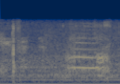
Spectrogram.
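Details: Female pet cat indoors, coaxed by her owner to speak, gives a short tonal meow of about half a second, level then dipping slightly at the end, preceded by a sharp click in a quiet room.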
